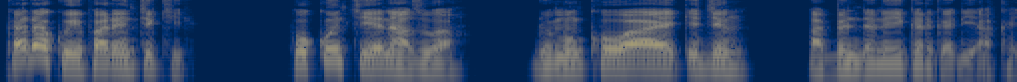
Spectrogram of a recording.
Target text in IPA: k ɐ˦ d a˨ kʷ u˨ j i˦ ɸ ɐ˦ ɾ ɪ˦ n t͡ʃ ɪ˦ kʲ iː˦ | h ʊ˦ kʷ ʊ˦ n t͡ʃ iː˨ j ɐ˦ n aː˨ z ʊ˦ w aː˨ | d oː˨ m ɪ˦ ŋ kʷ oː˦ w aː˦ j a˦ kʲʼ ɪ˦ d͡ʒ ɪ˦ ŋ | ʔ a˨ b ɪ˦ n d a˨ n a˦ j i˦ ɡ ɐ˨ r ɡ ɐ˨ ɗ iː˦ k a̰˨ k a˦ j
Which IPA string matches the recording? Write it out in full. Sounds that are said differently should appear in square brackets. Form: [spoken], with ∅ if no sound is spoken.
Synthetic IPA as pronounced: k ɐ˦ d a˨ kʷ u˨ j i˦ ɸ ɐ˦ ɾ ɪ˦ n t͡ʃ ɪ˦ kʲ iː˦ | h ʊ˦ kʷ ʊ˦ n t͡ʃ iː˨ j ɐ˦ n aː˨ z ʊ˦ w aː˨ | d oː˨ m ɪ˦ ŋ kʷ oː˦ w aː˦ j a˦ kʲʼ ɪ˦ d͡ʒ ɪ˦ ŋ | ʔ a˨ b ɪ˦ n d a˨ n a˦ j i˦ ɡ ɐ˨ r ɡ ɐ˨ ɗ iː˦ [ʔ] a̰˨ k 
